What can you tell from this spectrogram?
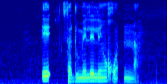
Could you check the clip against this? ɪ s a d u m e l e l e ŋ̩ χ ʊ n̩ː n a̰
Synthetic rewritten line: ɪ s a d u m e l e l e ŋ̩ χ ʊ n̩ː n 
